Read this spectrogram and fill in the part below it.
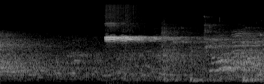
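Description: A referee's whistle blows sharply once in a large echoing hall.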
